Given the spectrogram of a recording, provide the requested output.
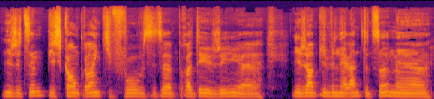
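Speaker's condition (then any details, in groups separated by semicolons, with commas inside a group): Cerebral palsy, near quadriplegia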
